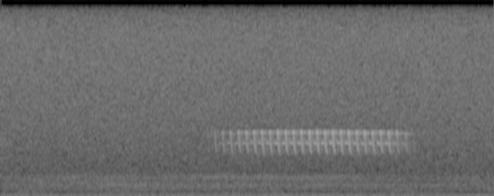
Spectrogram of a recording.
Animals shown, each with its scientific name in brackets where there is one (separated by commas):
Dark-eyed Junco (Junco hyemalis), Mourning Dove (Zenaida macroura)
